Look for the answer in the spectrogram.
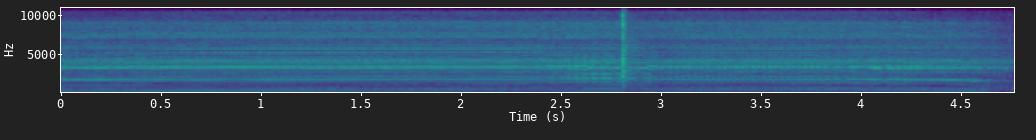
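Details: Creality CR-10S 3D printer: a steady, high, buzzy whirring whine holds pitch, then winds down. The cooling fan is running noisily, and dust is visible inside.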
